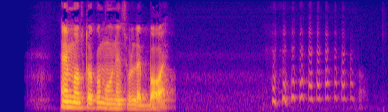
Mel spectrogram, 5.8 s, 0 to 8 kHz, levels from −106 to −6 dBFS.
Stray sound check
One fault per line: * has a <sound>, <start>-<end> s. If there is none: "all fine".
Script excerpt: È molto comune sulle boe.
* has a laugh, 3.9-5.3 s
